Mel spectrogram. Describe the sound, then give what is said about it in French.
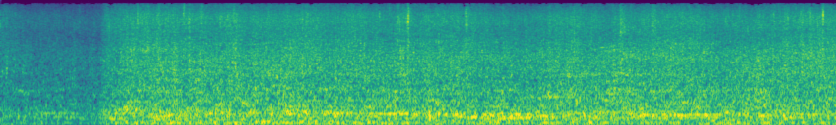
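Waves lapping in a steady, continuous wash of water noise that swells in after a brief quieter moment and holds evenly throughout, with no voices. “Au clapotis des vagues, celui des claquettes.”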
